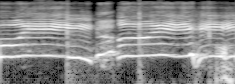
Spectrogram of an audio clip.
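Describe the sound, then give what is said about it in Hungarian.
A child bawls and squeals in a loud, sustained, high-pitched wail that holds a steady pitch, broken by a few brief catches of breath, with no other sound. “Ha nem hagyod abba az égtelen bömbölést, szólni fogok Fülöpkének, hogy máskor ne jöjjön át hozzád játszani, mert utána nem győzöm a visításodat hallgatni.”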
